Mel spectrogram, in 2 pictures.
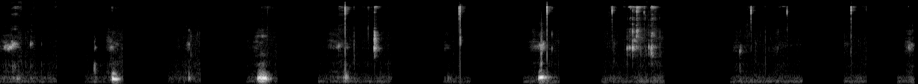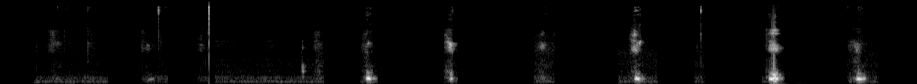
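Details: Abrupt, sharp glottal clicks recur every one to two seconds, some loud and some faint, during a hiccup bout lasting almost 11 hours after meals and a cup of soda; hiccups.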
